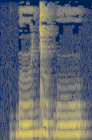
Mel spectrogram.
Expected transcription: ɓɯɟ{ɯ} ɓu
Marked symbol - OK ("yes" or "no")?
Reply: yes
